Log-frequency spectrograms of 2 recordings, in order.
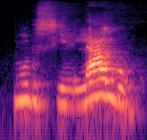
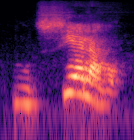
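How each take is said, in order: First: The stress falls on the syllable 'la'. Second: The stress falls on the syllable 'cie'. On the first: The speaker calls it wrong. "eso suena como a un lago" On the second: The speaker calls it right. "Me suena más a como normalmente digo murciélago"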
